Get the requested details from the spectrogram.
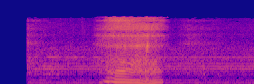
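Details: Heavy snoring: one deep, rumbling, vibrating snore lasting about a second over a steady background hum.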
